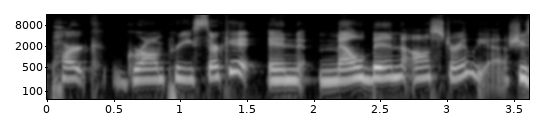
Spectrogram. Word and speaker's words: Melbourne: Grand Prix circuit in Melbourne Australia she said it right Mel she said it correct not burn like I would have definitely said melbour 100% got to say it with the a accent melbour that makes sense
